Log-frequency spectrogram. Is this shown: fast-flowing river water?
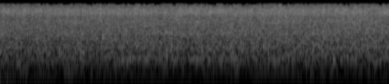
yes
